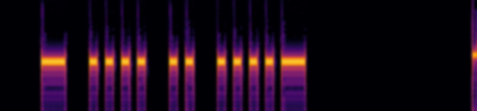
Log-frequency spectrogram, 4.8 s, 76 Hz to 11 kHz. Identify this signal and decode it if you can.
Morse code, heard as a keyed tone, about 15 wpm, 700 Hz. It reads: THI4
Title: Four Challenging Letter-Number Combinations 15wpm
